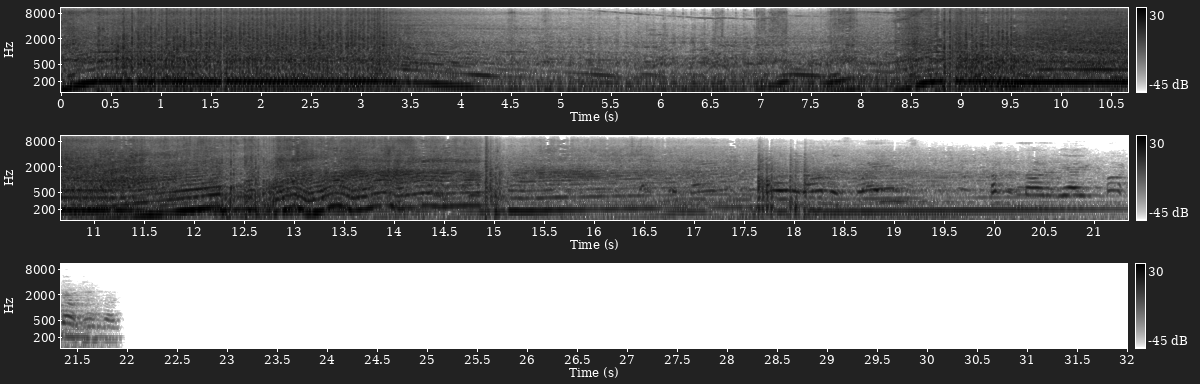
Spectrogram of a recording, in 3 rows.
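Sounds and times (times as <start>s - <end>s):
drag car engine revving hard: 0.0s - 20.3s
second drag car engine running: 0.0s - 21.4s.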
